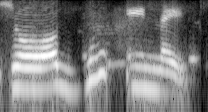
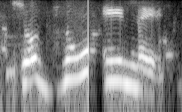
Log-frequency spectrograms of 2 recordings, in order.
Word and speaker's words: Josuíne: Fala com o Josuíne. – Jesuíne, falei certo? – Hã? – Jesuíne, eu falei certo? – Não, Josuíne. – Josiene. – Josuíne.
